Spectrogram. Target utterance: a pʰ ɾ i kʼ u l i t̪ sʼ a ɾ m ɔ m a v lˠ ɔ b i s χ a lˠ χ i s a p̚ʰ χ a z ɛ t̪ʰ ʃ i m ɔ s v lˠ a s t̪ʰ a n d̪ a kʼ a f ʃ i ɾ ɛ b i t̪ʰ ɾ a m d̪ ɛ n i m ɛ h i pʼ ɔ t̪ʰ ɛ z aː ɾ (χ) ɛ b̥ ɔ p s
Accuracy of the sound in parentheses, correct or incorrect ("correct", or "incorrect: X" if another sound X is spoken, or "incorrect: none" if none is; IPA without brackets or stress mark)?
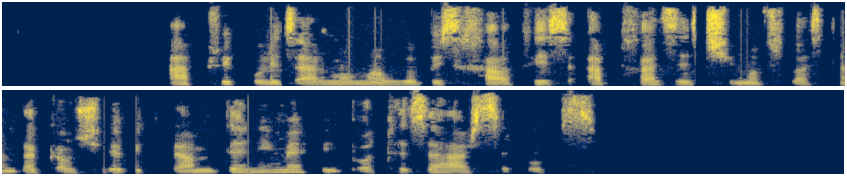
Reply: incorrect: s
